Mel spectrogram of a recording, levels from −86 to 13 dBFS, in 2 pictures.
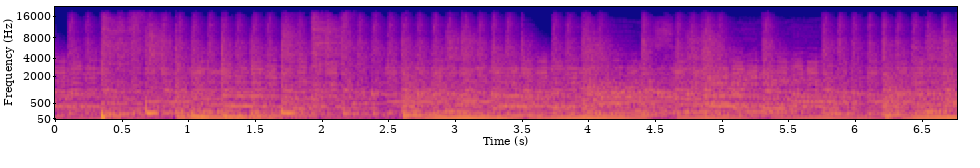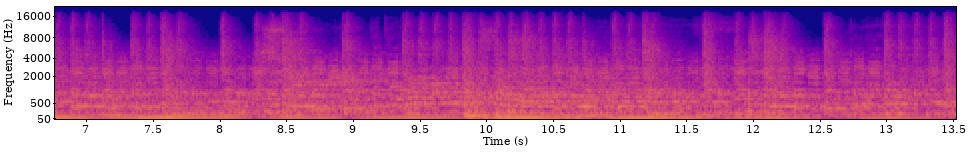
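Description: A voltage spike, likely from a plug, switch or static, causes a loud pop: two quick pops from 4.15 to 4.40 s, about 15 dB above the sound, and a single pop at 12.12 to 12.14 s, about 10 dB above.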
